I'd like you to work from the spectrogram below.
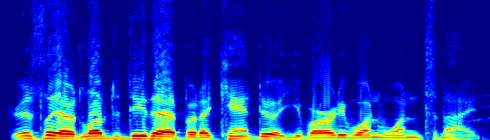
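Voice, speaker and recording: A man hosting a weekly online tank match show, calmly announcing players and giveaways. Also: medium pitch, fast. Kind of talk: esports commentary.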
